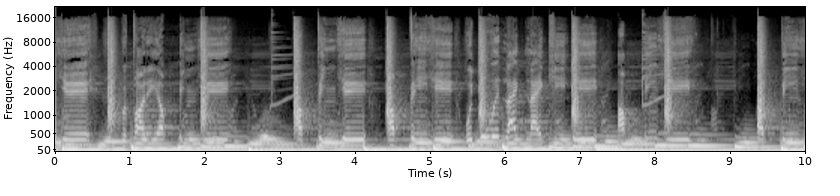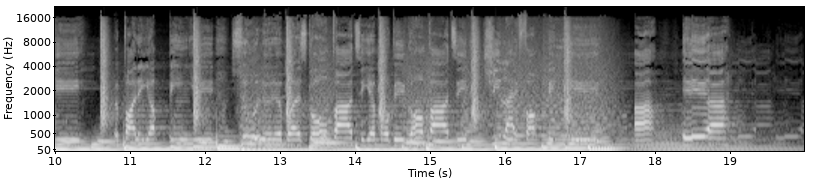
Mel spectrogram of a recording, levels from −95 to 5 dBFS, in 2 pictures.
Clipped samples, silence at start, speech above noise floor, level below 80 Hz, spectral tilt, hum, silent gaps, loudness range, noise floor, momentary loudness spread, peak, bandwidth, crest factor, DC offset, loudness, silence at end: under 0.1%; 0 s; 23 dB; -12 dBFS; -5.5 dB/octave; none; none; 2 LU; -33 dBFS; 4 LU; 0 dBFS; 17 kHz; 10 dB; under 0.1%; -13 LUFS; 0.15 s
